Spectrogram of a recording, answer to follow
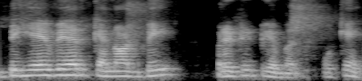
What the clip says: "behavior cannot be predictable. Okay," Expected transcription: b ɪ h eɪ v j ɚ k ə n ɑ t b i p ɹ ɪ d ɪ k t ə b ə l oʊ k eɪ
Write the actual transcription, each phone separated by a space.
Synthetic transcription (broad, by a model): b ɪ h eɪ v j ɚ k ə n ɑ t b i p ɹ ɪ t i t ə b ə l oʊ k eɪ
